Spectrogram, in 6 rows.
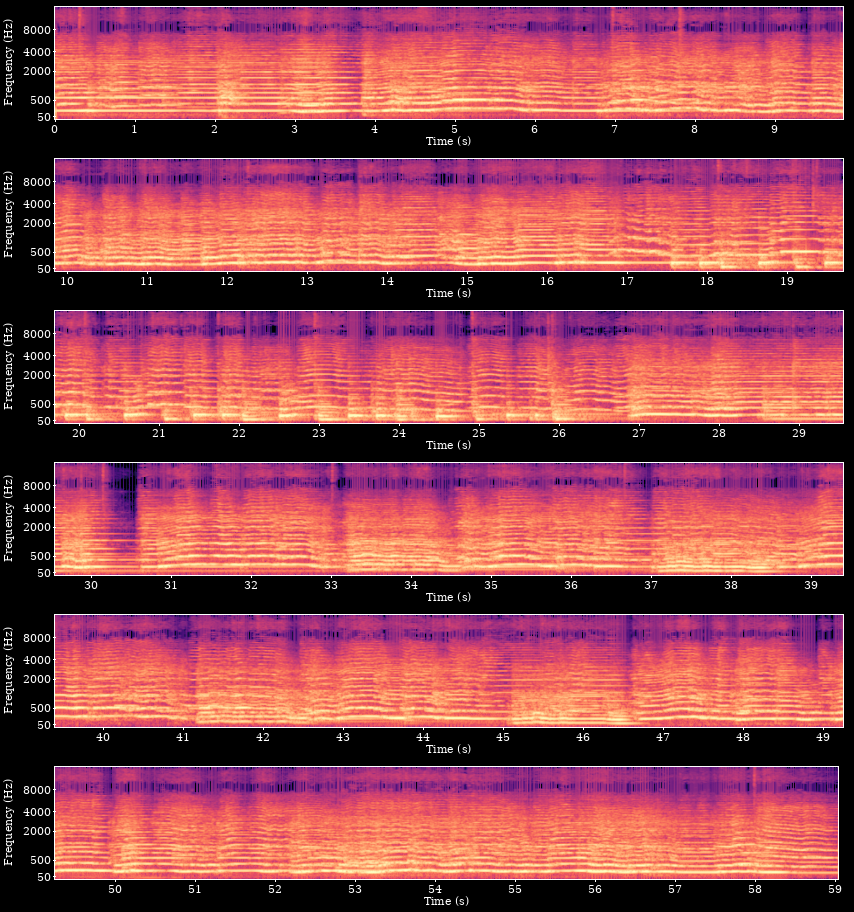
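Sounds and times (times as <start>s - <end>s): cello low notes: 0.0s - 59.0s
violin melody: 0.0s - 59.0s.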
